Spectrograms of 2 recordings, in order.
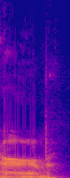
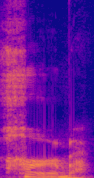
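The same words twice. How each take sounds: First: The word starts with a vowel, H silent. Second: The word starts with a clearly pronounced H. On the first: "to an American an herb" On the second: "to the British it is a herb with a hard H"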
